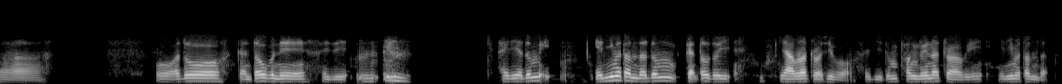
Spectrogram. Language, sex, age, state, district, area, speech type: Manipuri, male, 18-30, Manipur, Churachandpur, rural, conversation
